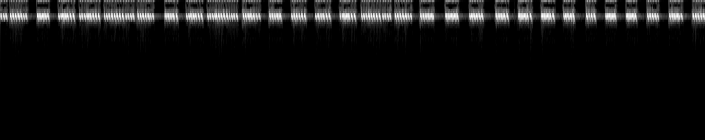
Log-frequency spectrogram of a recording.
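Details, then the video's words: High, rhythmic chirping from two crickets, recorded close: rapid scraping pulses roughly four a second, a few merging into longer bursts early on, then settling into a steady beat, with no background noise. "Two Crickets Chirp Sounds"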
